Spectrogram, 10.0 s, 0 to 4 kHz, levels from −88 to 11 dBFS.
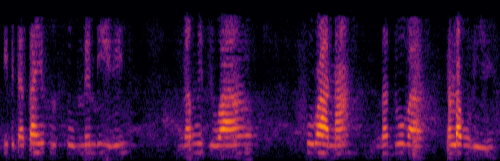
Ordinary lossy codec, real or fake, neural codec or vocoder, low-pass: MP3, 24 kbps; fake; codec, 44.1 kHz, 2.6 kbps, DAC; 3.6 kHz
